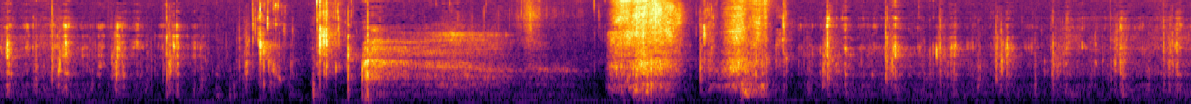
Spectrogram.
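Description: Close-miked wet chewing of glazed grilled chicken skewer meat, with many small clicks and lip smacks. A louder burst about halfway through as a fresh piece is bitten off the skewer.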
